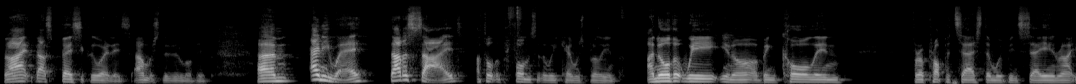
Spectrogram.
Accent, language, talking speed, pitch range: British, English, 240 wpm, 100-130 Hz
